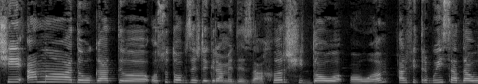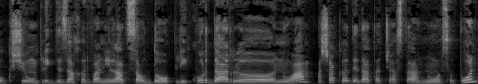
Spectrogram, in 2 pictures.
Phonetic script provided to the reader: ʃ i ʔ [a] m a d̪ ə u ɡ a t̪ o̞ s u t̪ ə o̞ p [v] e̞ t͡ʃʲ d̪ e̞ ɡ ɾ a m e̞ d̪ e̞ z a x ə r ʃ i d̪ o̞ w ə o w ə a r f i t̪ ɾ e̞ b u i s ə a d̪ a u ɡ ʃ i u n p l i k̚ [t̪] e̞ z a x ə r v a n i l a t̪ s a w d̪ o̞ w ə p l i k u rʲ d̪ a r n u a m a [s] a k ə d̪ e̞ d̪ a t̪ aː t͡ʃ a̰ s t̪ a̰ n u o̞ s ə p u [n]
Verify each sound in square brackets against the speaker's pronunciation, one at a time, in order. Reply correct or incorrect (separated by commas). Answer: correct, incorrect, incorrect, incorrect, correct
